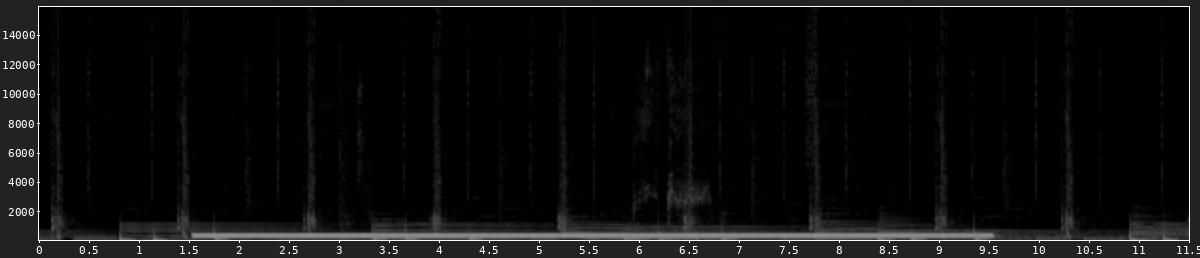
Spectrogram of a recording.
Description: Telephone call progress tone (North American or UK plan), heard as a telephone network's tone, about 350, 440 Hz. Dial tone.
